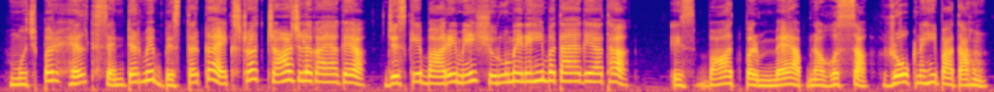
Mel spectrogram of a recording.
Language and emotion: Hindi, angry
